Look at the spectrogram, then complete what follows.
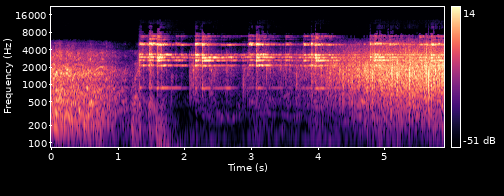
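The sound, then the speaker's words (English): A bright, ringing bell strikes about five times in a steady rhythm, its shimmering tones lingering between hits, while an audience laughs and chuckles underneath and swells again at the end. “Well, there's the bell, kid.”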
